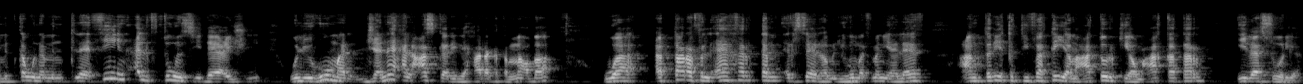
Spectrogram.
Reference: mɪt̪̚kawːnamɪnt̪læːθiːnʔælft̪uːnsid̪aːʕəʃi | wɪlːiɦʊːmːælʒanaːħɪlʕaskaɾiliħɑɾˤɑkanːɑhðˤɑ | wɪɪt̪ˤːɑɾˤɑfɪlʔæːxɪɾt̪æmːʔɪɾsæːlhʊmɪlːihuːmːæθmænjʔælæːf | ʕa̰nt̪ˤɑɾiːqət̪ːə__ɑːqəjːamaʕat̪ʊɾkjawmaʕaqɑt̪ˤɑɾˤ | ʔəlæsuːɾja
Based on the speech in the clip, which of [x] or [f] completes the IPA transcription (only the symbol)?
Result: f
